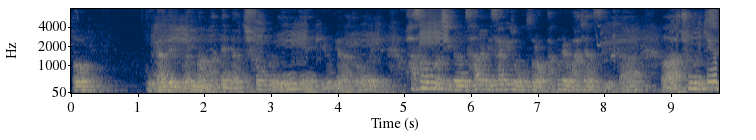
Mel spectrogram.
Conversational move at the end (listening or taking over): taking over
